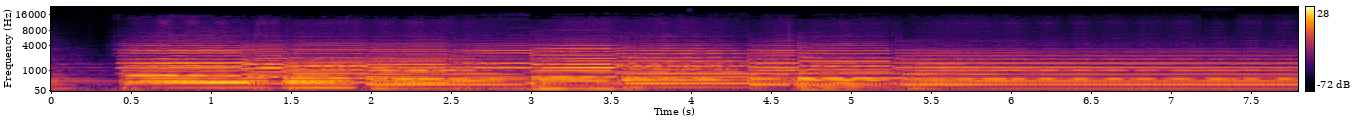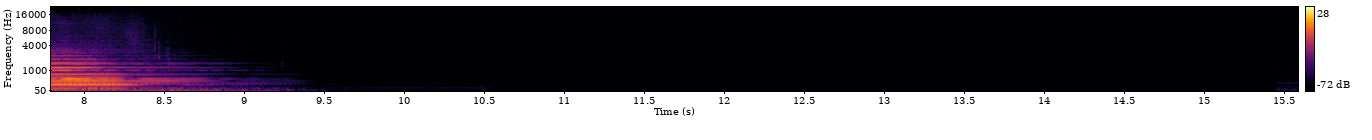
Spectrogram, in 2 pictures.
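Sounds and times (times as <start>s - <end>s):
instrumental music: 0.0s - 9.0s.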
